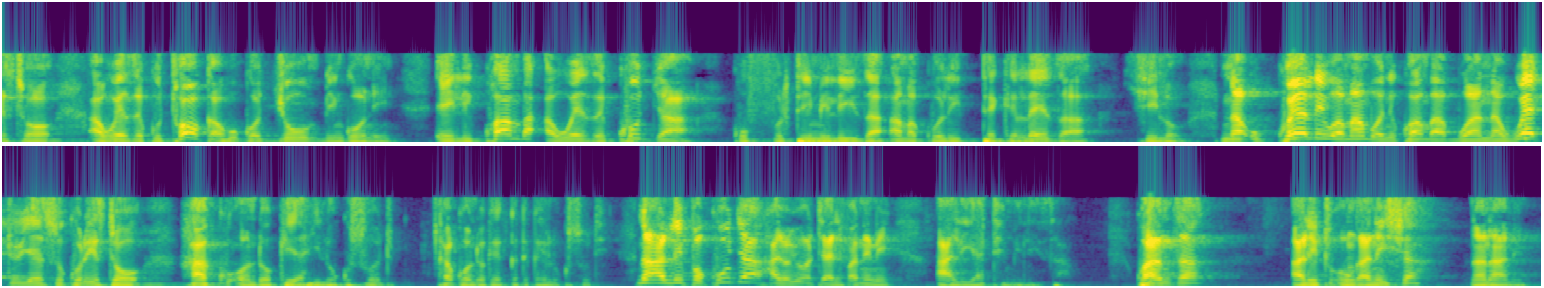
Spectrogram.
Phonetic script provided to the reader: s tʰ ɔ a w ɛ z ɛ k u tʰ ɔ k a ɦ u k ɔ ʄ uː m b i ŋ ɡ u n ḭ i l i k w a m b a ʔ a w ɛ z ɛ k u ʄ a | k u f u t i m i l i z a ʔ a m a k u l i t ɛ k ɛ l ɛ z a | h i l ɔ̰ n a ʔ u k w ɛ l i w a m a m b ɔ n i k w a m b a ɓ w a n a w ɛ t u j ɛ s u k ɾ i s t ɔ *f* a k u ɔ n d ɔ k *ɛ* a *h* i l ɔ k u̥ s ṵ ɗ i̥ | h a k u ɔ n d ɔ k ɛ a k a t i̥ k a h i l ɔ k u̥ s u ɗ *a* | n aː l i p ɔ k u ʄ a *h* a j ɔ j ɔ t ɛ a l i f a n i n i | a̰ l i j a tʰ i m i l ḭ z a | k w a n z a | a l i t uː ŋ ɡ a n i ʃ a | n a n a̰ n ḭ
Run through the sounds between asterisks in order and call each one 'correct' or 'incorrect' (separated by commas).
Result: incorrect, correct, correct, incorrect, correct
